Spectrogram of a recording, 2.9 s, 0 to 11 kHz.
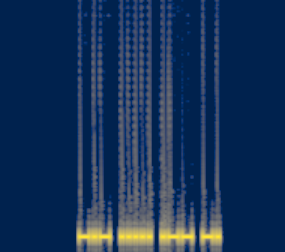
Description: Morse code, heard as a keyed tone, about 36 wpm, 700 Hz. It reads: K5WN
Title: USA Call Signs - 4 Characters - Repeated 3x - 35wpm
